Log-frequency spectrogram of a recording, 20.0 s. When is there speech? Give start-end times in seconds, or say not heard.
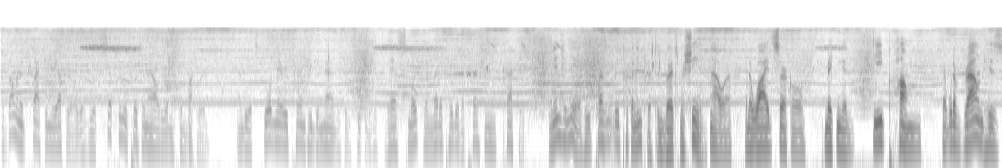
0.0-20.0.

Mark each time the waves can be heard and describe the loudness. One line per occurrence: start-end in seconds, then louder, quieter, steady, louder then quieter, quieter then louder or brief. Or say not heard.
not heard.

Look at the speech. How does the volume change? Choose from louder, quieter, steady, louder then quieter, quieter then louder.
louder.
